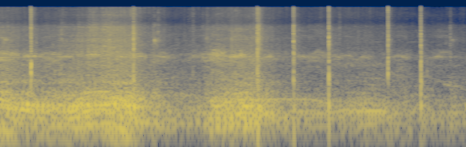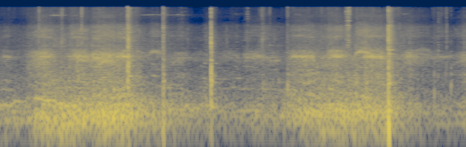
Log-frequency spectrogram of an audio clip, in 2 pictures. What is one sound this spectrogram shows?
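A heavy cleaver chops through fish on a wooden block with sharp thuds.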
